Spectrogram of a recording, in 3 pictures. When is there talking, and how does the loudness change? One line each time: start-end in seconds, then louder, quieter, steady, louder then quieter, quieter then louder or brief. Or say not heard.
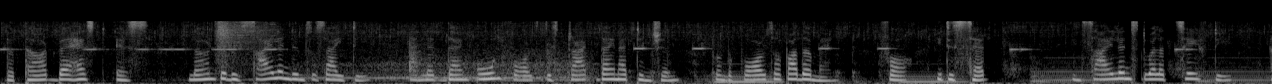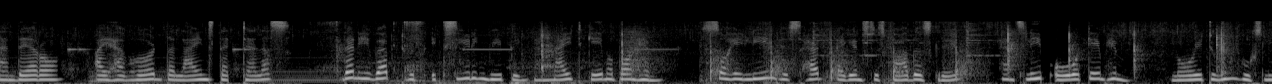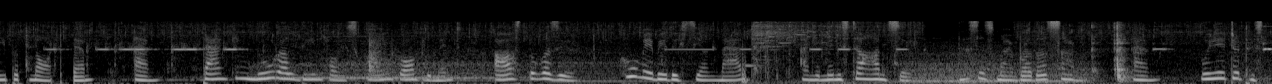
0.0-38.1 steady.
